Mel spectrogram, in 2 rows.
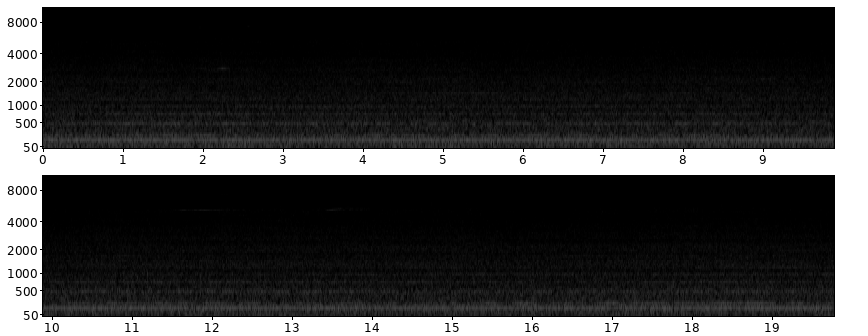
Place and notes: at the Freeport entrance, Birżebbuġa, Malta, cranes moving
(SD702 DPA4060)
Birżebbuġa, Malta, 3 April 2017, 12:10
